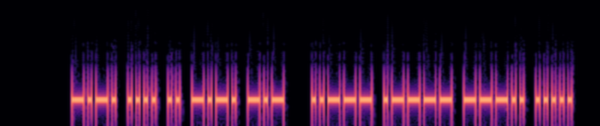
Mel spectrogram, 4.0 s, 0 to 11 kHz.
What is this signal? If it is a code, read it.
Morse code, heard as a keyed tone, about 44 wpm, 700 Hz. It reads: CHICK 2185
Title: CWT Exchange 45wpm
